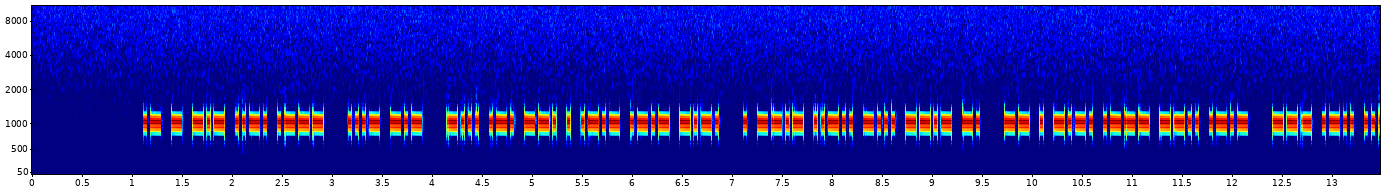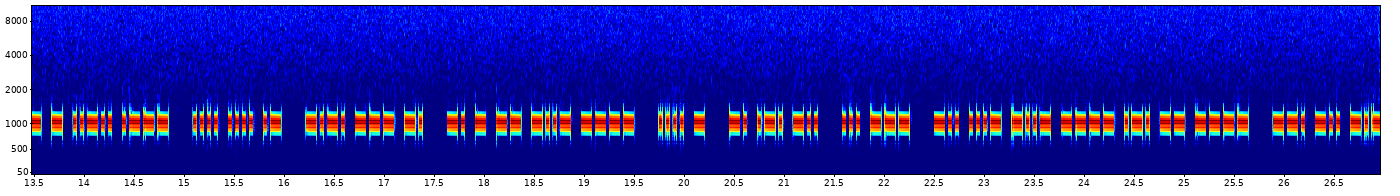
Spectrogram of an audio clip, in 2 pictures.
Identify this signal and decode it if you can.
Morse code (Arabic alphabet), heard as a keyed tone, machine-sent, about 34 wpm, 1020 Hz. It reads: اتكفج ضك برغءععث ءقهبقن مءثجذع خلطتهج ححا ثخن نتمصش حت نرد سخ دضصشرمش …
